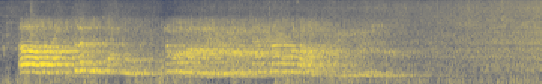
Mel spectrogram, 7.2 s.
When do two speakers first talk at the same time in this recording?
2 s

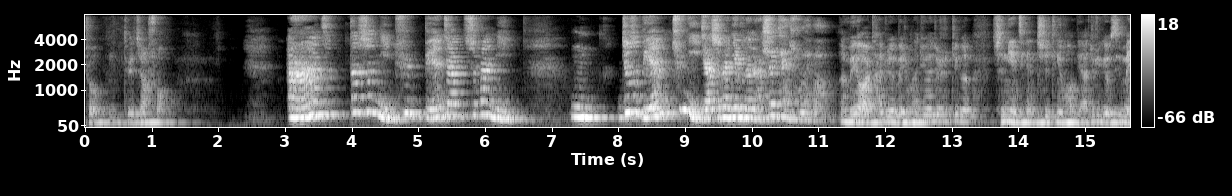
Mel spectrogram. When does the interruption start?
none

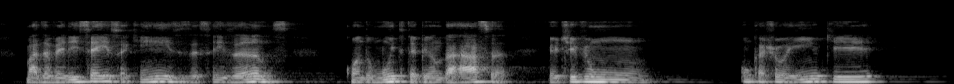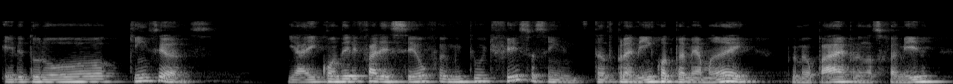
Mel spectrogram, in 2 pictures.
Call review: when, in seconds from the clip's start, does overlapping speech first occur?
none

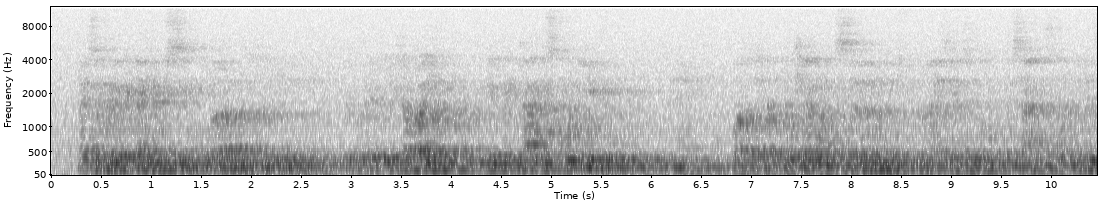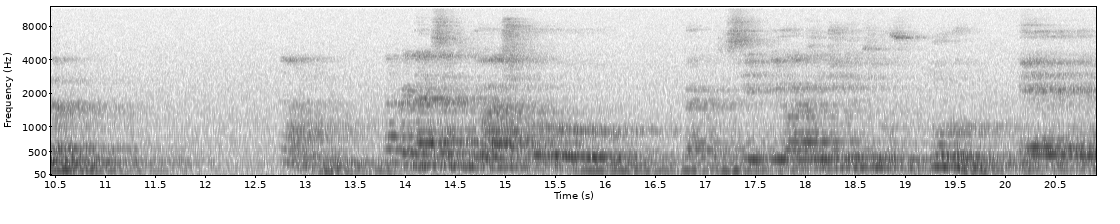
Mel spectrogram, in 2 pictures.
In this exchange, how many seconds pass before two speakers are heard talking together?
none

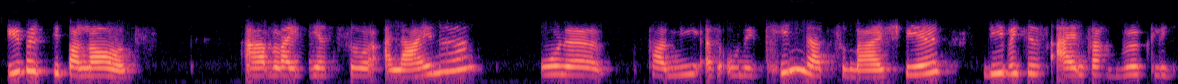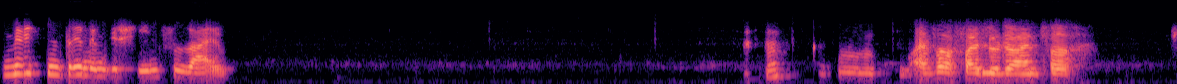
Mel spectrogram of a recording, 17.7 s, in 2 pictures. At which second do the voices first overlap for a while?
none

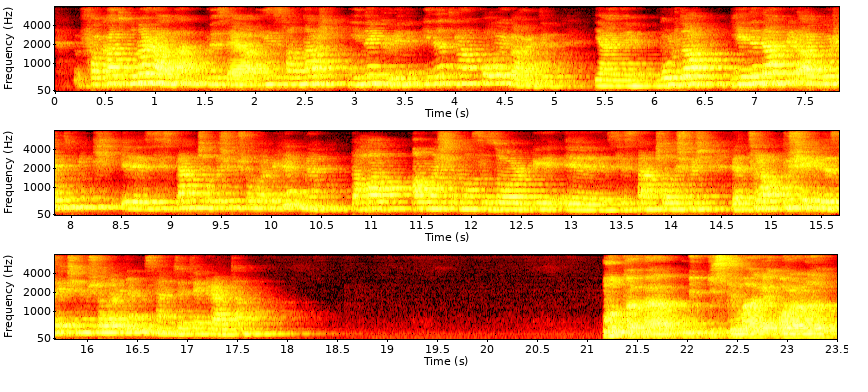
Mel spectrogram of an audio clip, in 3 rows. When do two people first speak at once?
none

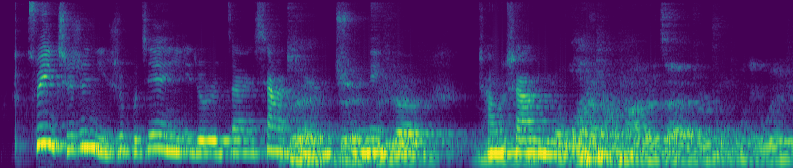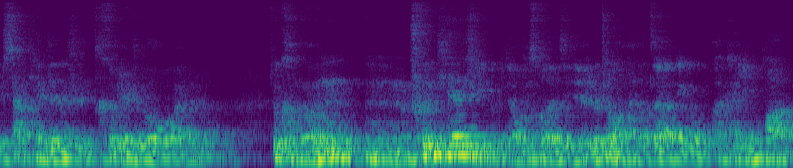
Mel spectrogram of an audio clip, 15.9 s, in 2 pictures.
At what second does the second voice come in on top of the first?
3 s

